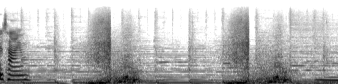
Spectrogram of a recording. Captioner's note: air whooshing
